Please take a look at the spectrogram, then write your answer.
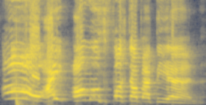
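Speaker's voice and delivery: high, loud yell easing downward; excited outburst. Real, not acted. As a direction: cry out after a near miss. Relieved outburst after typing test.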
